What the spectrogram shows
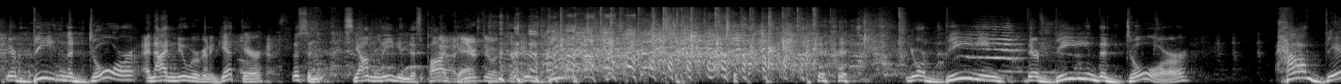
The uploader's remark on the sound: Recorded in front of a live audience at the Soma Family Retreat.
